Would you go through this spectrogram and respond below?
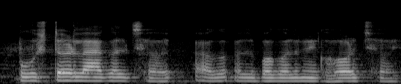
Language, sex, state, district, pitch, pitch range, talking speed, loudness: Magahi, female, Bihar, Samastipur, 155 Hz, 150-170 Hz, 120 wpm, -28 LUFS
